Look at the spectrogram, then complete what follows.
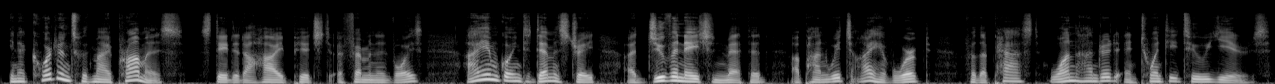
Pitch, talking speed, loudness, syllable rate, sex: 125 Hz, 155 wpm, -21 LUFS, 5.1 syllables/s, male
